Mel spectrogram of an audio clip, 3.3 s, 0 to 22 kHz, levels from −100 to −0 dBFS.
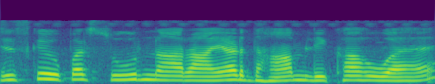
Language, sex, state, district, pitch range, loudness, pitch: Hindi, female, Bihar, Gaya, 185-220 Hz, -15 LUFS, 205 Hz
